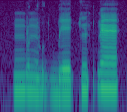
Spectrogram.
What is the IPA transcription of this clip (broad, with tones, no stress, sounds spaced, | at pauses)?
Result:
m u˨ n ɡʷ ə˨ ɡ͡b eː˨ k ĩ˧ p ɗ ɛ̃˦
